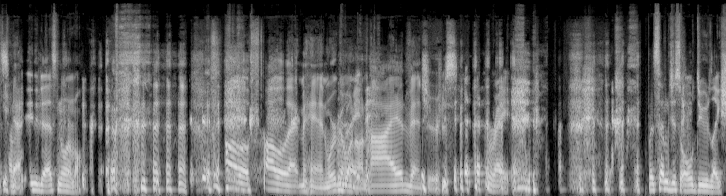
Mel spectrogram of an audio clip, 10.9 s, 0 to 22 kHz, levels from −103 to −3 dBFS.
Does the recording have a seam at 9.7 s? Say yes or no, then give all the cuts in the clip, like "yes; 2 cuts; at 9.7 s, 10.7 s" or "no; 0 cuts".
yes; 1 cut; at 9.7 s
